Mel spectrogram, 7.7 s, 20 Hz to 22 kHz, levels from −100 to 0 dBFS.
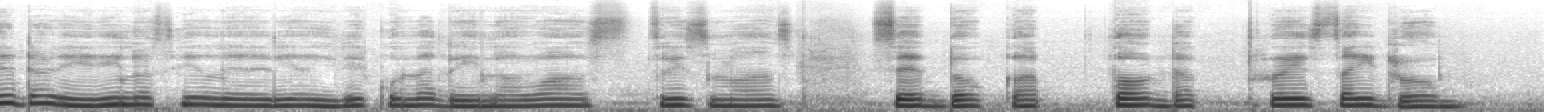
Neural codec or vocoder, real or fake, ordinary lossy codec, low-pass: codec, 44.1 kHz, 3.4 kbps, Pupu-Codec; fake; none; none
